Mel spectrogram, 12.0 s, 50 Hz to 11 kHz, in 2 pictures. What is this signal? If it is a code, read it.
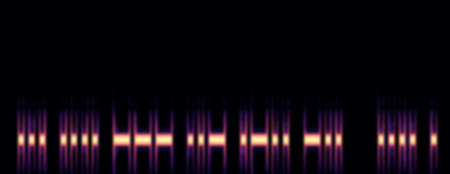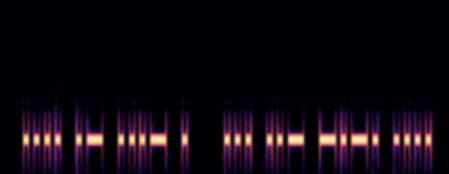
Morse code, heard as a keyed tone, about 17 wpm, 700 Hz. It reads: SHOULD HE HAVE SUCH
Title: Sentences from Top 1000 Words - Review Part 2 - 17wpm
